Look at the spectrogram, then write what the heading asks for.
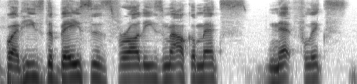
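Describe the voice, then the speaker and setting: A man's voice: medium pitch, little pitch movement, measured pace, no echo, studio quality. A man hosting a casual political chat, talking emphatically and repeating words. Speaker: host.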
